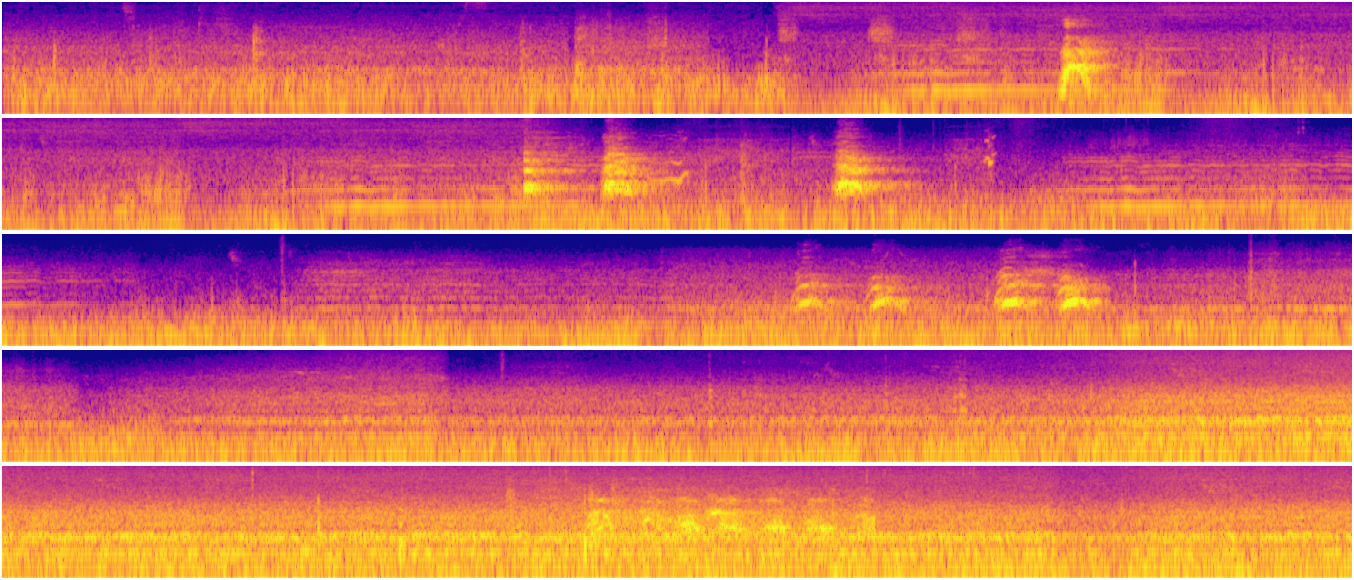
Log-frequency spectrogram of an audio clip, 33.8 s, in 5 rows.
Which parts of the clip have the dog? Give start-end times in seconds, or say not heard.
3.9-5.5, 9.3-11.7, 17.4-19.1, 29.5-31.4.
